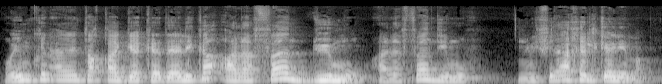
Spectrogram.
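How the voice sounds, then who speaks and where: A man with a fairly high voice teaches a phonetics lesson. He speaks slowly and deliberately, repeating sounds and example words so learners can follow. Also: darkish tone. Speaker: French teacher.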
